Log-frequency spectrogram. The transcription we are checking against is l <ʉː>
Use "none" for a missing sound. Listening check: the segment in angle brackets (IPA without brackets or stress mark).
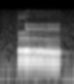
ʉː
